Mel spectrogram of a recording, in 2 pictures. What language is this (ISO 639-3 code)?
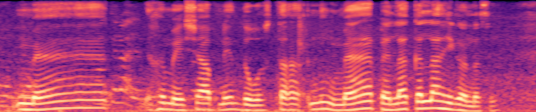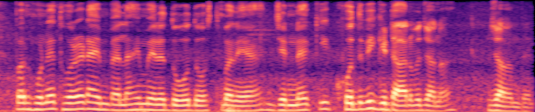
pan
